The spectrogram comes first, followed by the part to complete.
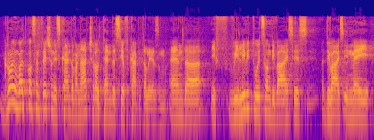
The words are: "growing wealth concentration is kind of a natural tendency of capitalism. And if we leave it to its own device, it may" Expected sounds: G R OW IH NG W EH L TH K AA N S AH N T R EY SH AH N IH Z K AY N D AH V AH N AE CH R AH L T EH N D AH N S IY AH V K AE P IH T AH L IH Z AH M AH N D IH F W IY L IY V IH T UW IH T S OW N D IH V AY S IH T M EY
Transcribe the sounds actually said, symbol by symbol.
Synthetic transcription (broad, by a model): G R OW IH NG W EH L T K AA N S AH N T R EY SH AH N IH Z K AY N D AH V AH N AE CH R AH L T EH N D AH N S IY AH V K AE P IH T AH L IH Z M AH N D IH F W IY L IY V IH T UW IH T S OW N D IH V AY S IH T M EY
